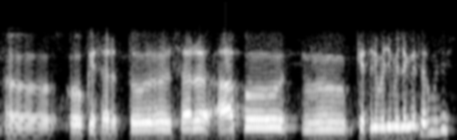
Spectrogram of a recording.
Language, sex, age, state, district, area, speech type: Urdu, male, 18-30, Delhi, East Delhi, urban, conversation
